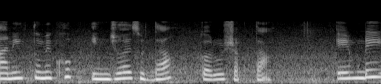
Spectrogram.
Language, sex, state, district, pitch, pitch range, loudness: Marathi, female, Maharashtra, Chandrapur, 270 Hz, 245-290 Hz, -13 LUFS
